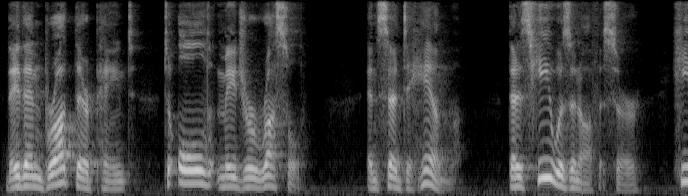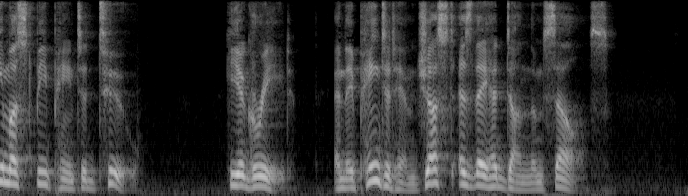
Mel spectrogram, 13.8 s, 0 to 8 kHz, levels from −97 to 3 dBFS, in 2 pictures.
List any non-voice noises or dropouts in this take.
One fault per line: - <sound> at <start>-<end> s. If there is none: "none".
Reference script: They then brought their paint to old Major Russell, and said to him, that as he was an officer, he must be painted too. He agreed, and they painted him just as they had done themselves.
none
